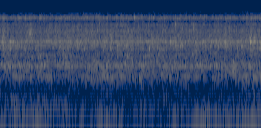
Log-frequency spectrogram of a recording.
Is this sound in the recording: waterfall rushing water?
yes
